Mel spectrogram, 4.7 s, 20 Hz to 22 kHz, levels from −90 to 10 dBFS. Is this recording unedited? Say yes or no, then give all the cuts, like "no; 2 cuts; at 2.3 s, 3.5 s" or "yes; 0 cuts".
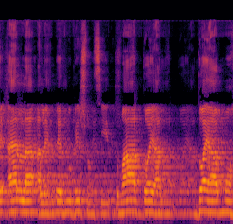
yes; 0 cuts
